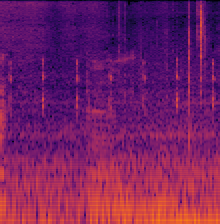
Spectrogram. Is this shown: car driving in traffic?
yes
